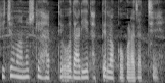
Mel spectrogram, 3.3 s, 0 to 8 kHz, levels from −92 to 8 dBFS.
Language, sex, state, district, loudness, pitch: Bengali, female, West Bengal, Alipurduar, -18 LUFS, 210 Hz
